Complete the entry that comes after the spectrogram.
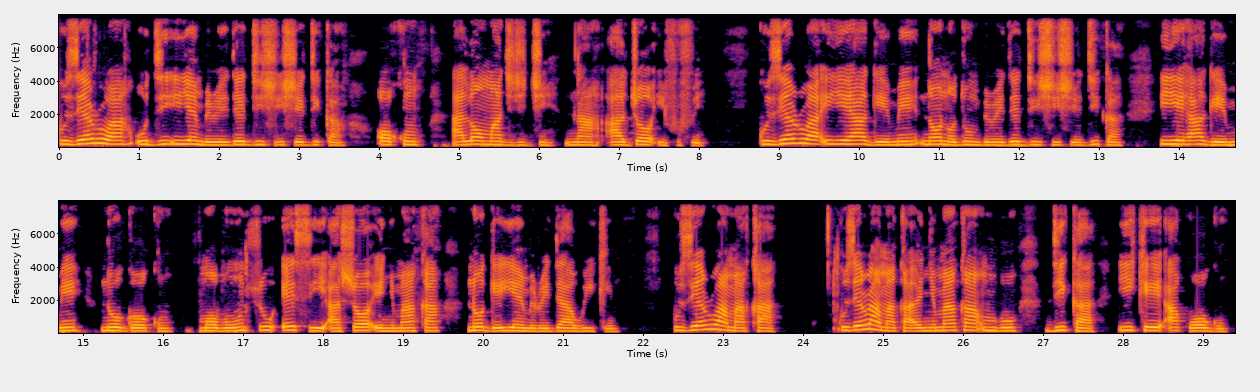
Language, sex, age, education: Igbo, female, 15-29, tertiary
